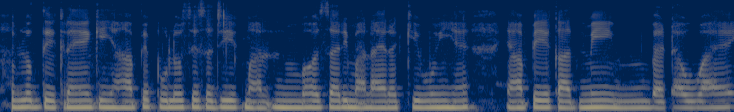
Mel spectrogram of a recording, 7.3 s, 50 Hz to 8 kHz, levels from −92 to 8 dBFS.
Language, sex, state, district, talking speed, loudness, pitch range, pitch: Hindi, female, Uttar Pradesh, Hamirpur, 210 wpm, -36 LUFS, 175-185 Hz, 180 Hz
